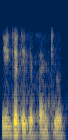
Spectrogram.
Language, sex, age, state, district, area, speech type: Marathi, male, 30-45, Maharashtra, Osmanabad, rural, conversation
